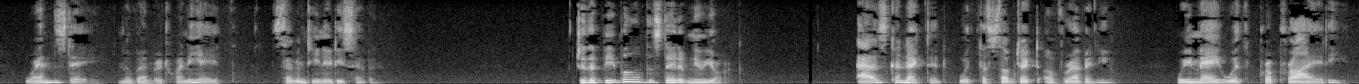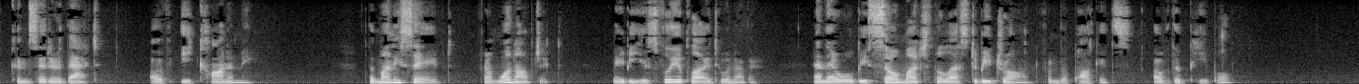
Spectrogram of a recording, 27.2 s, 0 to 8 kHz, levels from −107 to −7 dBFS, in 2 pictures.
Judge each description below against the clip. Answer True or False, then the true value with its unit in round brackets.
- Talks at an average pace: False (130 wpm)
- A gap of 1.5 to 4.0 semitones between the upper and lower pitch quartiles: False (4.6 semitones)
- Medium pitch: False (120 Hz)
